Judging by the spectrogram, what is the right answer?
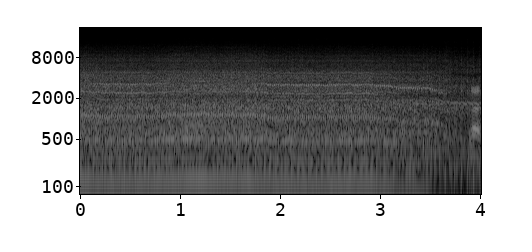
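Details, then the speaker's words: Hedge trimmer stored in the shed over winter with two-stroke fuel in it: even, high two-stroke buzz held steady for several seconds before shutting off, no missing or surging; normal running after storage. "so that's good so that's all running that one runs on foot with a one so we're good with that one"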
